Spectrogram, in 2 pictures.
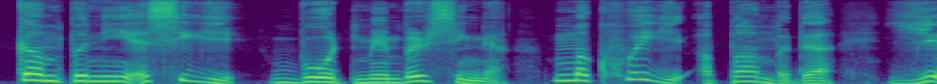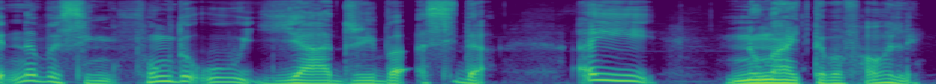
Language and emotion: Manipuri, disgusted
